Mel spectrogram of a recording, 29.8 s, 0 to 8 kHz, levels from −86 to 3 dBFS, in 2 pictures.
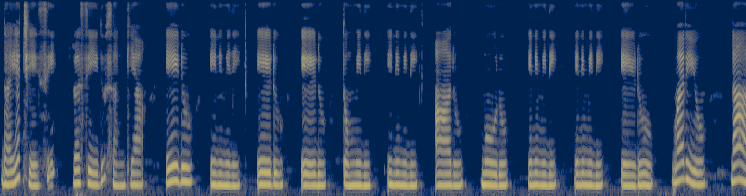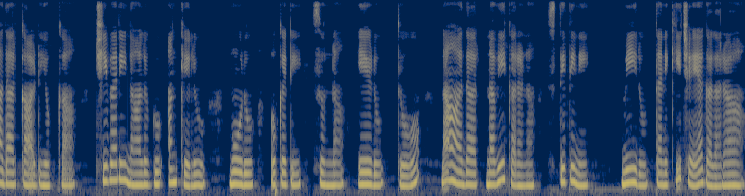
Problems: none marked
